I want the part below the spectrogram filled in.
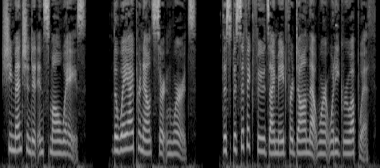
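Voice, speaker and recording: A young adult woman from Norway, narrating her own story in a measured, even scripted way. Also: medium pitch, no room sound, clean studio sound.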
